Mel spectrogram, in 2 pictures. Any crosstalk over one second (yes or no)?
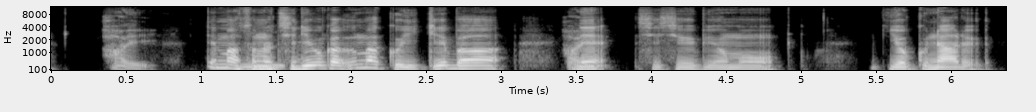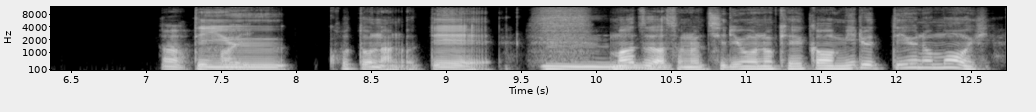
no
